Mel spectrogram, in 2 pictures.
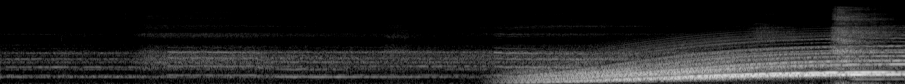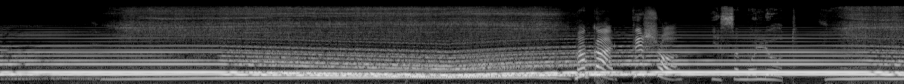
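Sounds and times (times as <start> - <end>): air-raid siren wailing: 4.9 - 18.0.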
